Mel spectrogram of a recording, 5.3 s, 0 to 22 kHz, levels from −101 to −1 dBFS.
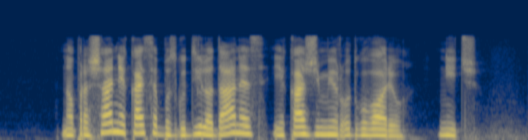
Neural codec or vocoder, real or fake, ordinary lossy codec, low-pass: none; real; none; 7.2 kHz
